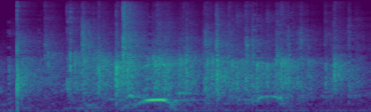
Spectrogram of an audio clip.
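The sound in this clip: Applause welcomes a speaker at a church gathering: steady, dense clapping from a crowd, with voices calling out and whooping over it.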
